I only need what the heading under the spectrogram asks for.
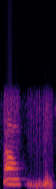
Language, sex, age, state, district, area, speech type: Malayalam, female, 18-30, Kerala, Wayanad, rural, conversation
